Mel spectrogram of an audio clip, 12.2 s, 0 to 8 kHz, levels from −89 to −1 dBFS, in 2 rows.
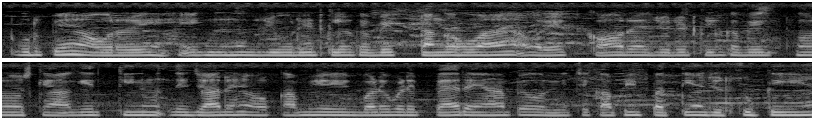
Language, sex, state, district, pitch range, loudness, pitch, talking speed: Hindi, male, Uttar Pradesh, Hamirpur, 150-160 Hz, -31 LUFS, 155 Hz, 220 wpm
